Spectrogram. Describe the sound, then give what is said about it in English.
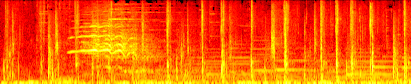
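A pony's hooves clip-clop in a quick, steady rhythm of many hard knocks, with a high, wavering whinny rising over them early on. “I finally got me my dancing pony”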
